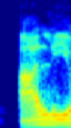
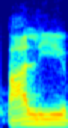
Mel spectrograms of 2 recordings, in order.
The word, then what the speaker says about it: Pa11y: grandes que son AXE, AXE y PA11Y, PALI o PALI, bueno, gente que lo pronuncia de diferente manera.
